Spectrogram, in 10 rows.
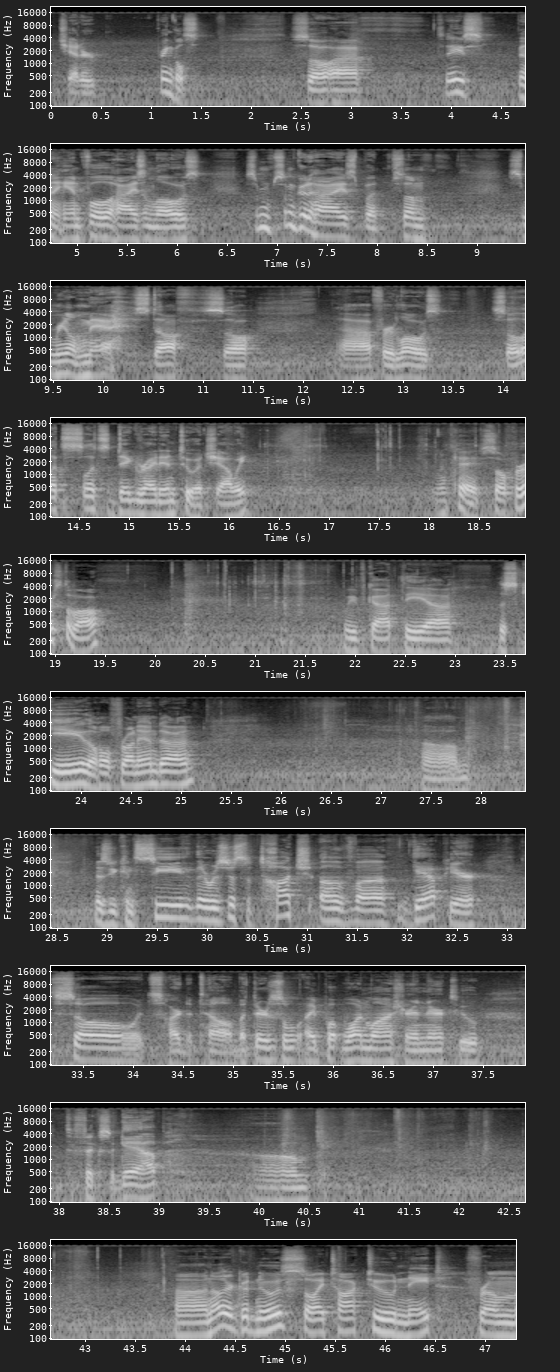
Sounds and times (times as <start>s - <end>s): Speech: 0.1s - 1.6s, 2.4s - 3.2s, 3.9s - 8.6s, 9.3s - 11.6s, 12.3s - 16.2s, 18.0s - 19.6s, 21.9s - 25.2s, 27.4s - 28.0s, 28.9s - 37.5s, 38.1s - 39.2s, 39.9s - 40.7s, 43.9s - 47.3s.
